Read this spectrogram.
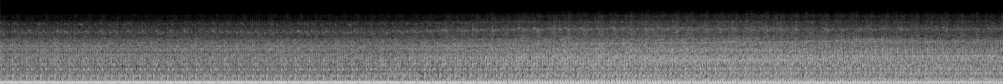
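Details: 1998 Dodge Ram 2nd-gen Cummins diesel, first run after the owner fixed his problems, on temporary power and no coolant: steady, even deep idle with a smooth regular beat, oil pressure and charging, no knocks or misses; normal idle.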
